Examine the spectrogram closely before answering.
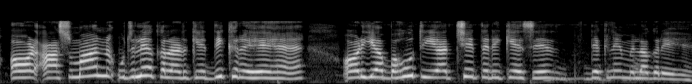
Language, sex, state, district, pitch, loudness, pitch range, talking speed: Hindi, female, Bihar, Supaul, 310 Hz, -15 LUFS, 295-335 Hz, 175 wpm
